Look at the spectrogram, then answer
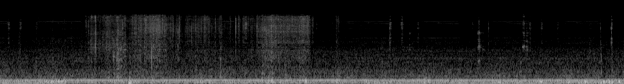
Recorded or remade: recorded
